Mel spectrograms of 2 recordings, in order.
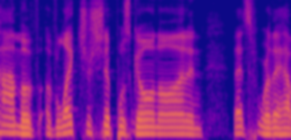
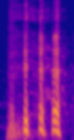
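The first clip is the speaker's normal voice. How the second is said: real short high laugh; amused burst of laughter; loud quick chuckle; 7 semitones higher, 8 dB louder than usual. Real, not acted. Laughs at his own story.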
